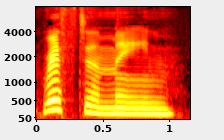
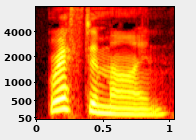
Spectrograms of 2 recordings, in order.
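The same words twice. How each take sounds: First: Restamine ending like "mean", drawn out; second pronunciation. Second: Restamine ending like "mine"; trying a pronunciation. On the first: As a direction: say Restamine slowly with a long "ee" at the end. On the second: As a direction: say Restamine with a long "eye" in the last syllable. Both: Real, not acted. Tries two readings of drug name.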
